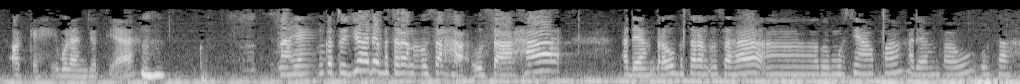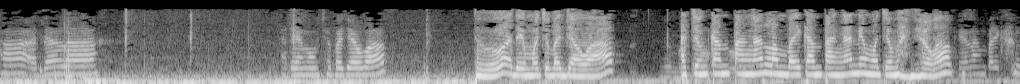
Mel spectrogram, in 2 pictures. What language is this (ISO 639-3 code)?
ind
